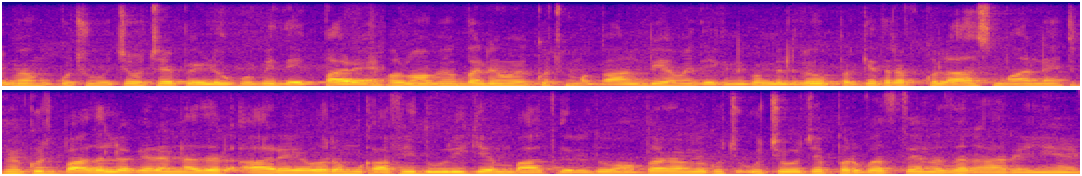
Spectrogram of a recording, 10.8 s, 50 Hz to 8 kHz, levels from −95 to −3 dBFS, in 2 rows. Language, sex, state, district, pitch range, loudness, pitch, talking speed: Hindi, male, Uttar Pradesh, Jyotiba Phule Nagar, 145-155 Hz, -17 LUFS, 150 Hz, 310 wpm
